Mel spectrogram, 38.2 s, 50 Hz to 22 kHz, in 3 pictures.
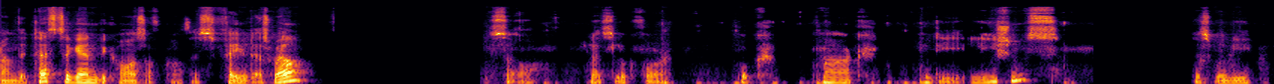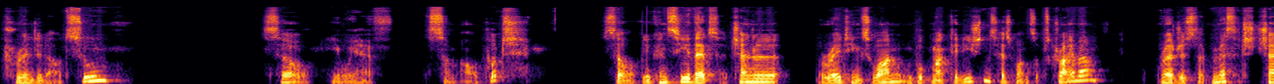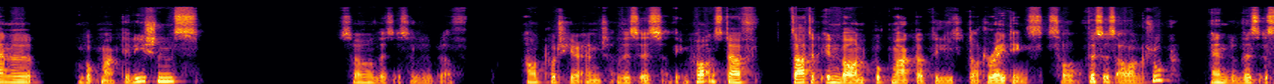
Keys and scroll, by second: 5.7 super+f.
